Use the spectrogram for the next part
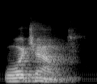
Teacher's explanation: stress falls on the adverbial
